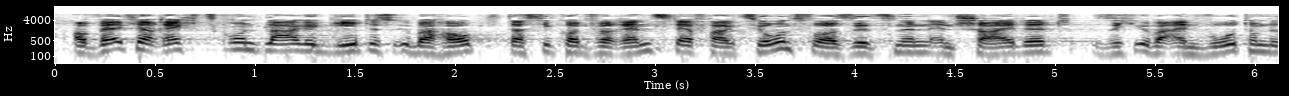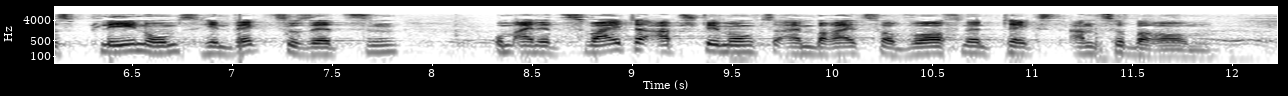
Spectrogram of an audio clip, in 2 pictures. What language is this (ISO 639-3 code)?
deu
